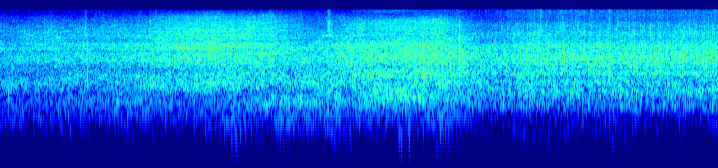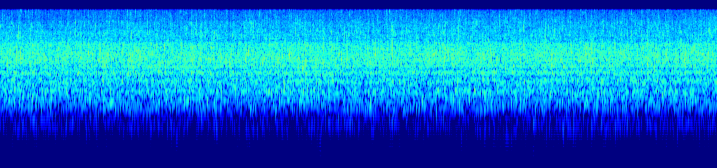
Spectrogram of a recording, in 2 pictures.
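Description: A shallow, rocky woodland stream rushing and splashing over small moss-covered cascades, a steady hiss of running water. The rush swells and dips over the first ten seconds, then holds even.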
